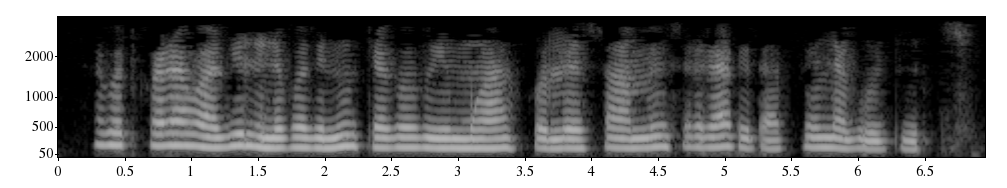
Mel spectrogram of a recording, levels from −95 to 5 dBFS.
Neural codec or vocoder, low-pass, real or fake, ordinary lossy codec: none; 3.6 kHz; real; MP3, 16 kbps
